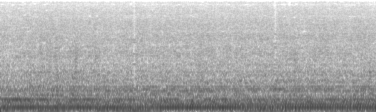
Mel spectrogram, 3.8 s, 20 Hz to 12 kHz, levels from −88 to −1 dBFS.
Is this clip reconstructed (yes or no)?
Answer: no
